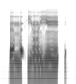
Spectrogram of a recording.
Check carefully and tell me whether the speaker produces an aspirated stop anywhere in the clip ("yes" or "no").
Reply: no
